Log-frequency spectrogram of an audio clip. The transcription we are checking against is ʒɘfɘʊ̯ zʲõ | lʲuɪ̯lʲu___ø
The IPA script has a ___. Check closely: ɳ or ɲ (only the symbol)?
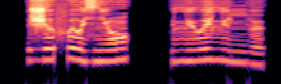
ɲ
